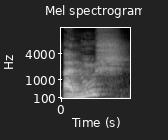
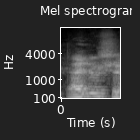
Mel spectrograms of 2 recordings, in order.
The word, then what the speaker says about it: Anouche: Ouais, et du coup, quand je l'ai vu en VO, et il le prononce Anouche. Anouche. Et moi je lisais H-A, avec le A il y avait un accent bizarre, N-U-S, j'ai dit ah, et tu sais je comprends pas tout de suite.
